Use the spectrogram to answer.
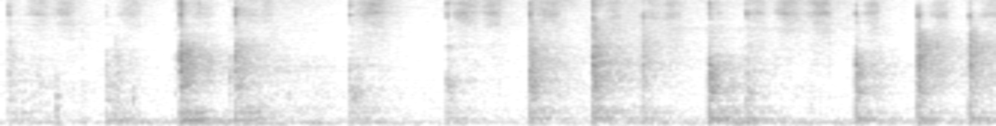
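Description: Writing on a board during a lecture on vector calculus produces many quick, scratchy strokes in an uneven rhythm, soft and dry, with short pauses between bursts and no speech.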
